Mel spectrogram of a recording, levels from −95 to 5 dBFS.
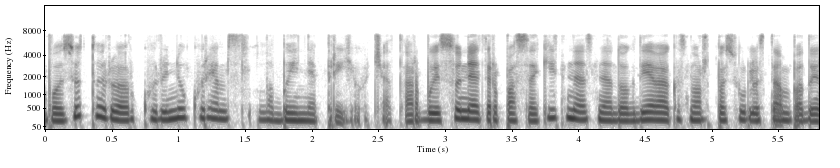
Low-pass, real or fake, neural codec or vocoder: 7.2 kHz; real; none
